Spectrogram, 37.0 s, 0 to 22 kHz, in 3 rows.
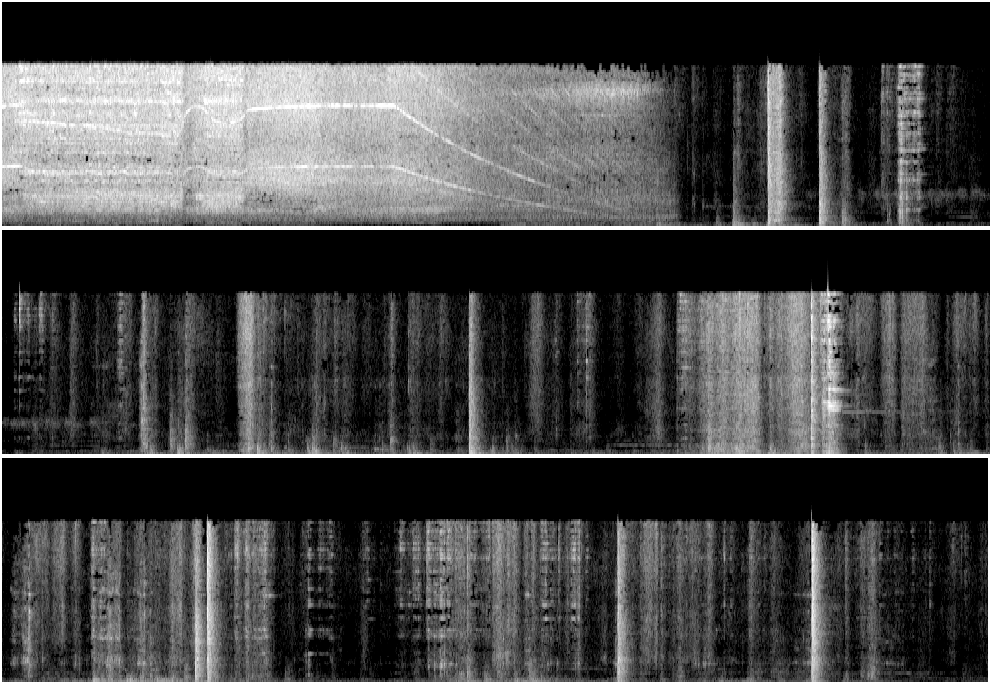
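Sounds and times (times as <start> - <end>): metal clinks and clanks of vise: 11.0 - 11.7, 22.4 - 23.2, 24.8 - 32.4
metal scraping: 20.3 - 36.2.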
